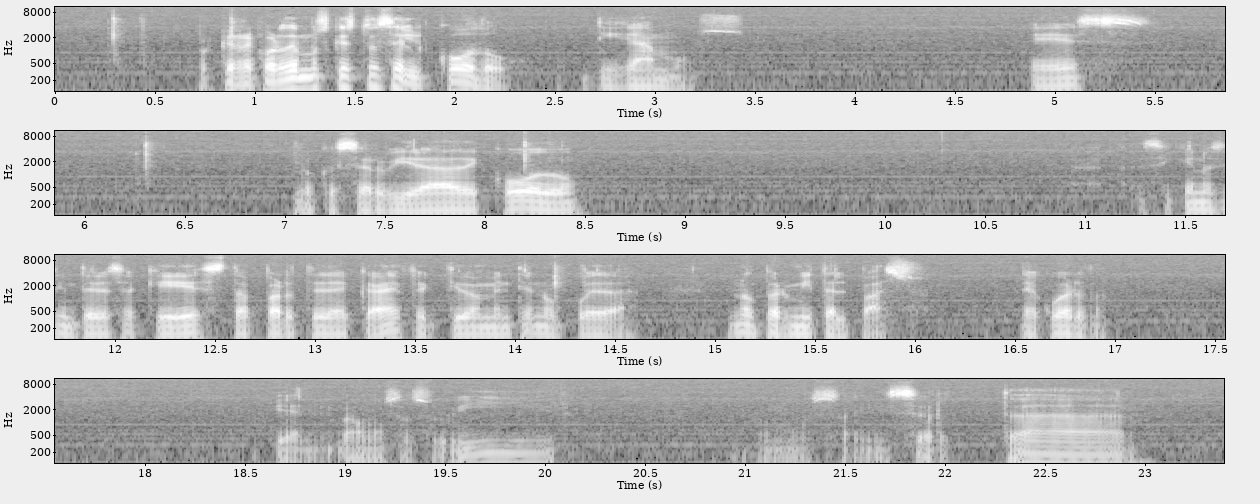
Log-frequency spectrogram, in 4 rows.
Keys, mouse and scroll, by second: 0.2 Tab, 1.8-3.4 drag, 4.0-5.6 drag, 5.8-6.2 scroll up 1, 6.4 shift+middle click, 7.4 shift+middle click, 8.1 Tab, 8.5 middle click, 8.6 scroll up 2, 11.1-11.4 scroll up 2, 14.1 Tab, 16.0-18.4 drag, 19.2-21.6 drag, 21.8-23.0 middle drag.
